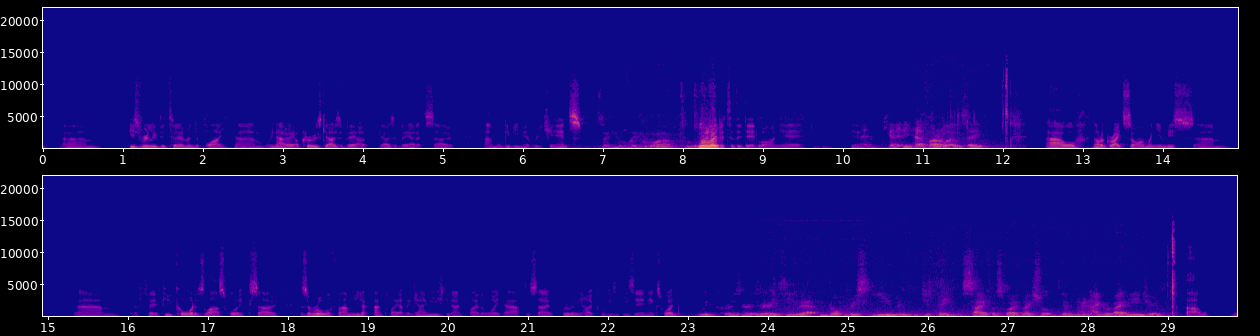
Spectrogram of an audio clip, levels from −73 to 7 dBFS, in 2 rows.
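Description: A call audio freeze runs from 18.95 to 19.10 s. The last sound before it stretches into a short buzzy tail of about 127 ms that fades into roughly 30 ms of silence. When the audio resumes, it picks up exactly where it left off with nothing skipped, so everything after this point plays about 127 ms later. This pattern likely comes from packets stalling in transit until the jitter buffer ran dry.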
